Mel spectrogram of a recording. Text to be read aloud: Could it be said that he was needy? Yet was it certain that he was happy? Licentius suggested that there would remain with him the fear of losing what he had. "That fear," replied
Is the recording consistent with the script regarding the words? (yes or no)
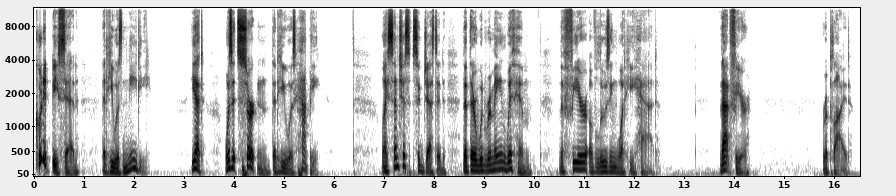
yes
